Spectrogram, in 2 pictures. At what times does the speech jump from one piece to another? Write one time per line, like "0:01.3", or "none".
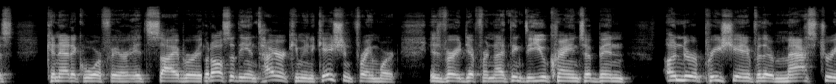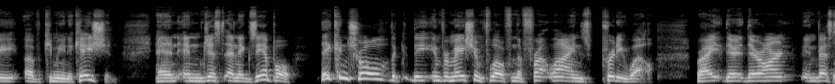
0:02.0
